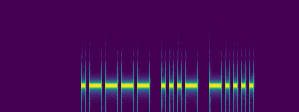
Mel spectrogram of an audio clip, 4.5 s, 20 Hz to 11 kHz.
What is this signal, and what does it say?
Morse code, heard as a keyed tone, about 20 wpm, 700 Hz. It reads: 1V6
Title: Three Challenging Letter-Number Combinations 20wpm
